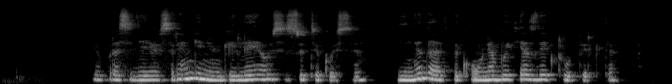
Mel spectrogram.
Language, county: Lithuanian, Klaipėda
